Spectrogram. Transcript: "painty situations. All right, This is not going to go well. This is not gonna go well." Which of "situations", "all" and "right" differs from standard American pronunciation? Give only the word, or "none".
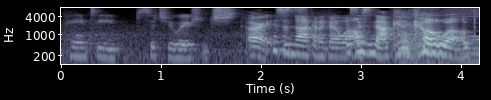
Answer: situations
